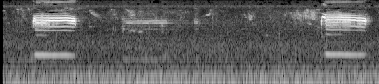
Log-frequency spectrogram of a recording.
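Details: Bronze-winged jacana giving two long, harsh, nasal, buzzy notes, each about half a second, separated by a gap of roughly four seconds, with faint softer notes between them over a low background rumble.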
